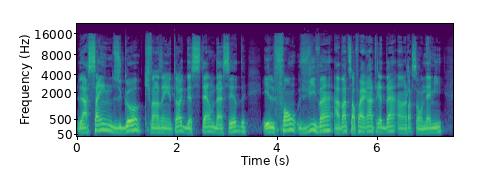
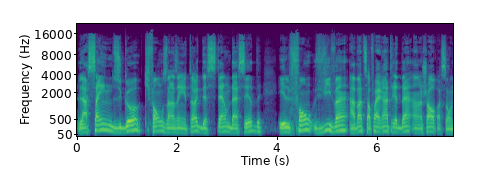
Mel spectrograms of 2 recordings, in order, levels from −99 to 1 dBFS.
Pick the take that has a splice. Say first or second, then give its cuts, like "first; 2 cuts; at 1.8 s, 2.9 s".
first; 2 cuts; at 1.4 s, 6.6 s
